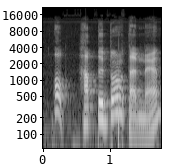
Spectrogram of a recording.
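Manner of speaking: put-on Indian accent. Speaker retells a phone caller's reply to her, in an indian accent. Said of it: "in his Indian accent".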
